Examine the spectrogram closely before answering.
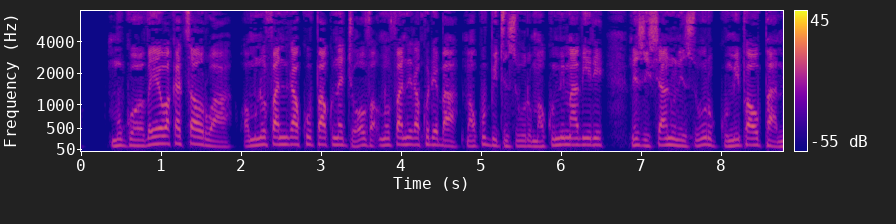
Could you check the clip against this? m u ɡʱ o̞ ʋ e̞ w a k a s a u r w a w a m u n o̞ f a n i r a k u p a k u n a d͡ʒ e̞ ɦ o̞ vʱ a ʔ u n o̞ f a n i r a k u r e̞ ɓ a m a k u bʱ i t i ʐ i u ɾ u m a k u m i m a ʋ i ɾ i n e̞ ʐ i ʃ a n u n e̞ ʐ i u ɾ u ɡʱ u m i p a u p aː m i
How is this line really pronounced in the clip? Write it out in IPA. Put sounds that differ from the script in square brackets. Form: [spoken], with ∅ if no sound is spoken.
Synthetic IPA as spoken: m u ɡʱ o̞ ʋ e̞ w a k a [t͡s] a u r w a w a m u n o̞ f a n i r a k u p a k u n a d͡ʒ e̞ ɦ o̞ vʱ a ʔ u n o̞ f a n i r a k u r e̞ ɓ a m a k u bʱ i t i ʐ i u ɾ u m a k u m i m a ʋ i ɾ i n e̞ ʐ i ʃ a n u n e̞ ʐ i u ɾ u ɡʱ u m i p a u p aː m i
